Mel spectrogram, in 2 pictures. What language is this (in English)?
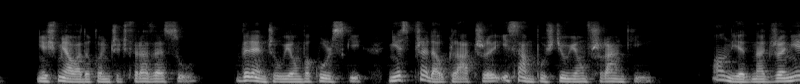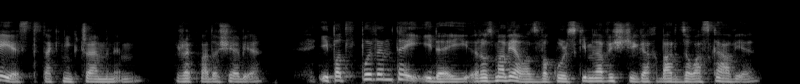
Polish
